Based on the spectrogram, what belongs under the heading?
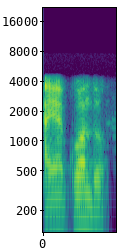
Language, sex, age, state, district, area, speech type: Odia, male, 60+, Odisha, Jharsuguda, rural, conversation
